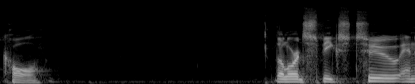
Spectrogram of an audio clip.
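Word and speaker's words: qol: in english it renders the hebrew word spelled in english q o l or pronounced col the lord speaks to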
